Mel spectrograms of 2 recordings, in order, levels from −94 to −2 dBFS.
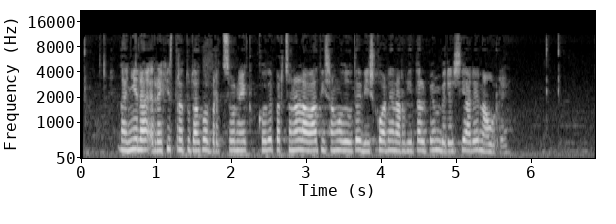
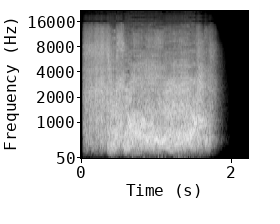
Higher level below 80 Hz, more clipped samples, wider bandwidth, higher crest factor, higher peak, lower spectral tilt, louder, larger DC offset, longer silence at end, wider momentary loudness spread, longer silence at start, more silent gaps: about the same, -62 dBFS vs -66 dBFS; neither; second, 11.5 kHz vs 19 kHz; first, 18 dB vs 12 dB; second, -4 dBFS vs 0 dBFS; first, -3.5 dB/octave vs 0.5 dB/octave; second, -22 LUFS vs -11 LUFS; neither; first, 1.15 s vs 0.4 s; about the same, 8 LU vs 6 LU; first, 0.5 s vs 0 s; neither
